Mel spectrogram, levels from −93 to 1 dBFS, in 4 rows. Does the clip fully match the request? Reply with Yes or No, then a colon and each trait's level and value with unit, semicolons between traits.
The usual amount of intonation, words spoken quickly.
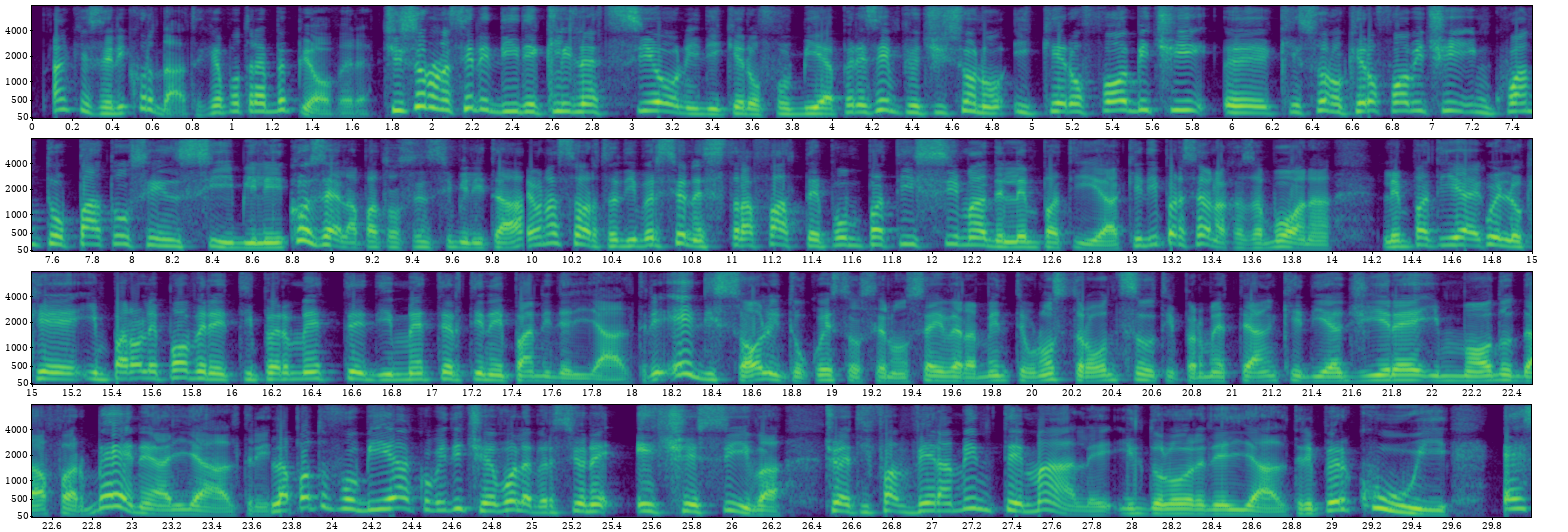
No: wide, 7.6 semitones; fast, 210 wpm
